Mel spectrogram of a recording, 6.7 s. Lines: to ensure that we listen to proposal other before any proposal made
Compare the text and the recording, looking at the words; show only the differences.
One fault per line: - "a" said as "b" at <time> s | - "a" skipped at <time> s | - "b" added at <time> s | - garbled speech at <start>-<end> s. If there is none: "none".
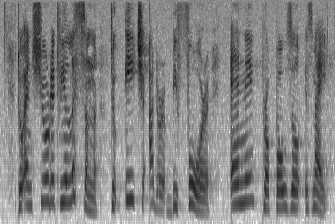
- "proposal" said as "each" at 2.5 s
- "is" added at 6.1 s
